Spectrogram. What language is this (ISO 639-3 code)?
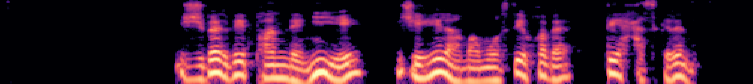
kur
